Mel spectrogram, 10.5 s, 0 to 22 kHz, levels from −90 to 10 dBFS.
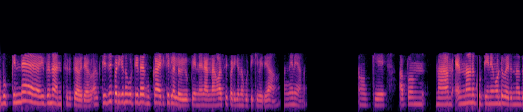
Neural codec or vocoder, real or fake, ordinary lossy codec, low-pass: none; real; MP3, 32 kbps; 3.6 kHz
